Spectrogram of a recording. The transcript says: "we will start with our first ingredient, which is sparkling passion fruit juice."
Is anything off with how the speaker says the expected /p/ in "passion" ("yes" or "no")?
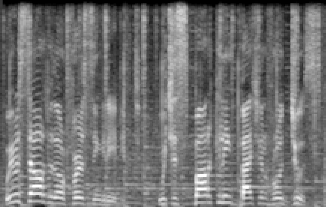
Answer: yes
